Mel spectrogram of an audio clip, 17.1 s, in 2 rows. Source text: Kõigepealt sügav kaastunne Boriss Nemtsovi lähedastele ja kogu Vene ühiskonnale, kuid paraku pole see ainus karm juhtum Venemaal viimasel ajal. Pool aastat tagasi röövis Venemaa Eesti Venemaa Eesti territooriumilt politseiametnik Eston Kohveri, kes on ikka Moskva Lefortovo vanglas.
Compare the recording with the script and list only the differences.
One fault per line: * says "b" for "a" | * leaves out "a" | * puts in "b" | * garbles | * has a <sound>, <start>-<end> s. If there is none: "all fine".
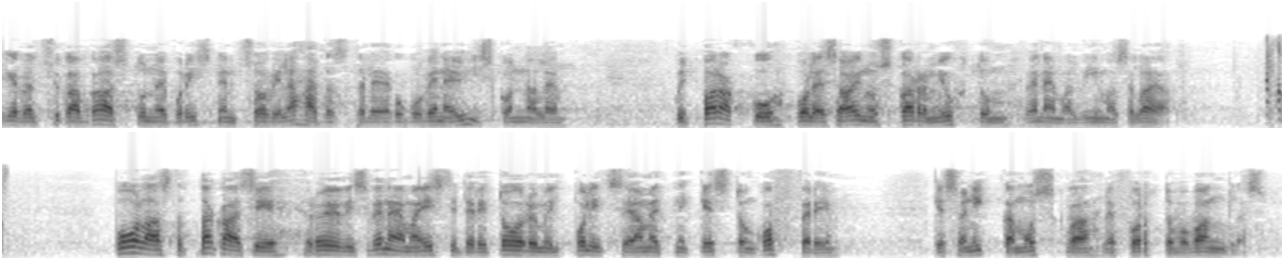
* has a chirp, 8.4-8.6 s
* leaves out "Venemaa Eesti"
